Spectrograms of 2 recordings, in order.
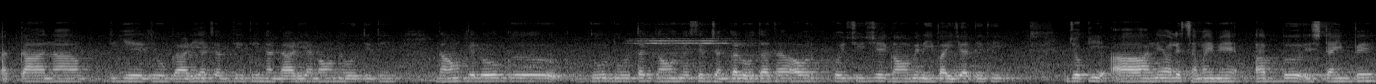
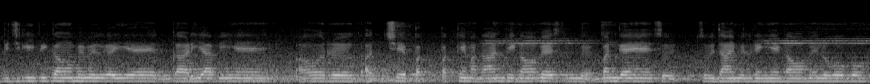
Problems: constant background noise, echo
